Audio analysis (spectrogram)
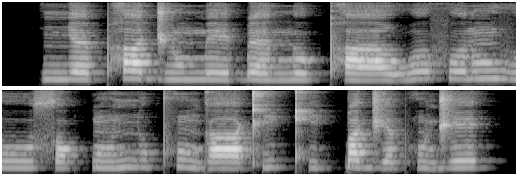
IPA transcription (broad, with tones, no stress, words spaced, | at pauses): ɲɛ˨ pʰa˦ d͡ʒũ˨me˨ ɓɛ˨nʊ˨ pʰaː˨wʊ˦fʊ˦ɾũ˦ vuː˨sɔ˨k͡pũ˨˦ ɲu˦pʰũ˦˨ ɡaː˨kʼi˦ kʰi˨ k͡pa˦d͡ʒɛ˨pʰũ˨d͡ʒe˦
